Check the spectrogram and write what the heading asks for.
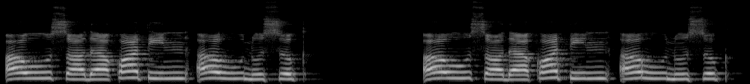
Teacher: ففدیۃ من صیام او صدقۃ، یا دیکھیے او صدقۃ، تا کے نیچے تنوین ہے اور تنوین کے بعد حمزہ آ رہا ہے، اور حمزہ جو ہے حروف ہلکی کا ورڈ ہے، تو ہم یہاں پر اظہار کریں گے اور ہم اسے بنا غنے کے پڑھیں گے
